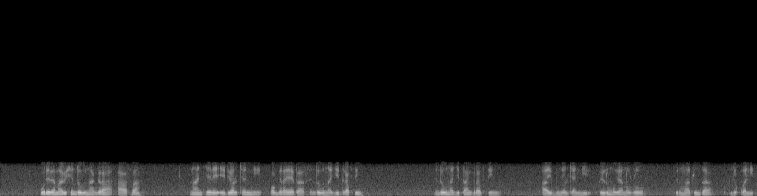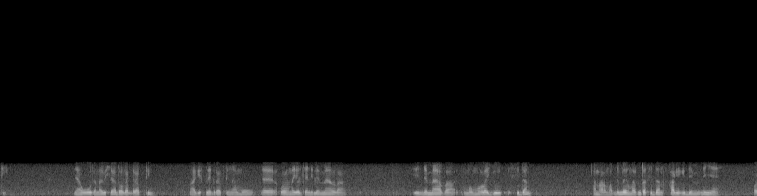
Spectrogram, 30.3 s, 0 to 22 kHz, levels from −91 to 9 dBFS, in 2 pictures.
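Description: No faults: the speech carries the expected 150 Hz to 3.5 kHz telephone band of G.711 coding, with room noise sitting about 20 dB below it, as normal for this line.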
